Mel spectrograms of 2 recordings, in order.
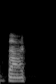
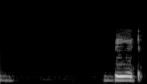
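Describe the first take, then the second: First: The vowel is an open 'a' sound. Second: The vowel is a mid 'e' sound. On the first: The speaker calls it right. "उसे हम बैट पढ़ते हैं" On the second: The speaker calls it wrong. "हम ऐसा नहीं होगा कि B A T बैट लिखेंगे तो हम उसे बेट पढ़ेंगे"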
